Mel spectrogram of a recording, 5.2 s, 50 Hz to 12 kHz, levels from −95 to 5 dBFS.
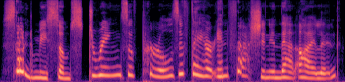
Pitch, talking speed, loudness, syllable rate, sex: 290 Hz, 160 wpm, -19 LUFS, 3.4 syllables/s, female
